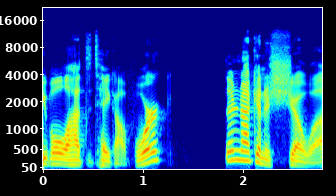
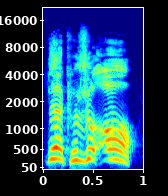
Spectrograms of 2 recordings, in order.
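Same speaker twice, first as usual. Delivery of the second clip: snooty museum staff; 8 semitones higher, 4 dB louder than usual. Retold or imitated. Museum scolding the janitor, high snooty mock voice. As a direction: look down on the janitor. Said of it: "They're like".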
